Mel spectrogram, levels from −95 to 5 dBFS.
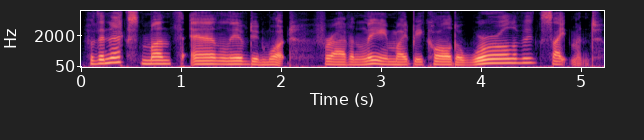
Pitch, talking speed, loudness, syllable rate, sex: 170 Hz, 195 wpm, -17 LUFS, 5.2 syllables/s, female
